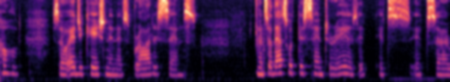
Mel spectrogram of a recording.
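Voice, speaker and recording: A middle-aged woman giving reflective interview answers, speaking thoughtfully with pauses and restarts, recorded in a library room. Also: mid-range voice, a little mellow. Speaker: writer and teacher interviewed.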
